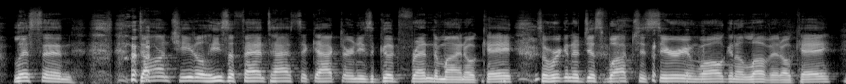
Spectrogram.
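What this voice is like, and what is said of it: Imitates another person's voice. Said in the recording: “That's my attempt at Mark Ruffalo. ... That's a solid Ruffalo.”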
